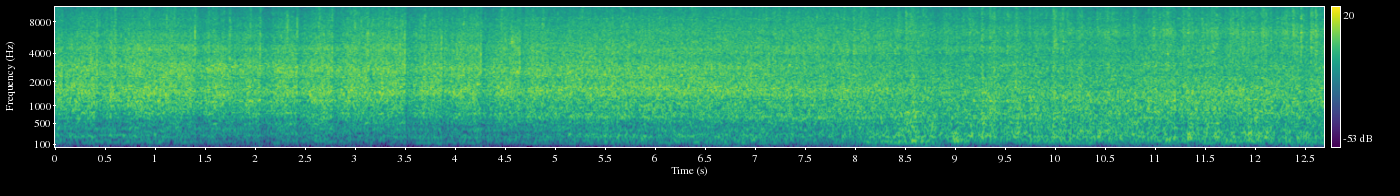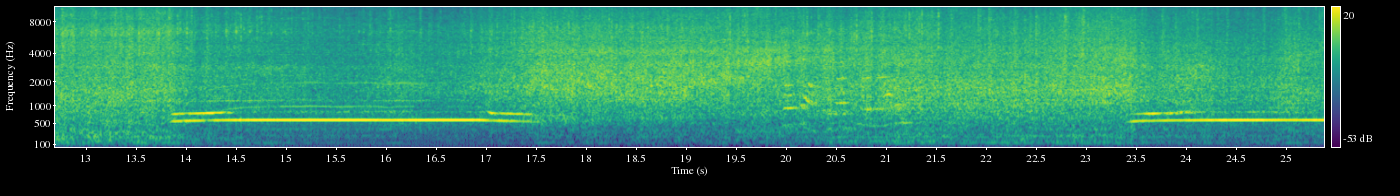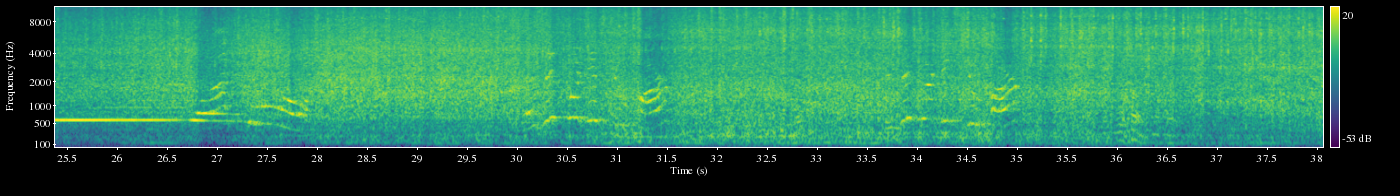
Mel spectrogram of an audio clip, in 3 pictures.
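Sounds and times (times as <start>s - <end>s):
train whistle two-tone chord: 13.8s - 17.8s, 23.4s - 27.3s.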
